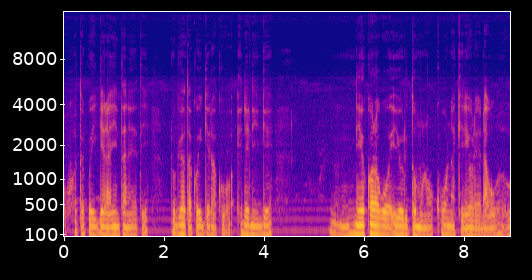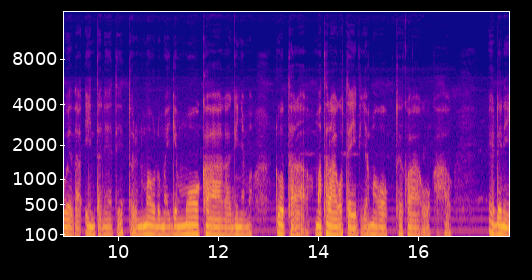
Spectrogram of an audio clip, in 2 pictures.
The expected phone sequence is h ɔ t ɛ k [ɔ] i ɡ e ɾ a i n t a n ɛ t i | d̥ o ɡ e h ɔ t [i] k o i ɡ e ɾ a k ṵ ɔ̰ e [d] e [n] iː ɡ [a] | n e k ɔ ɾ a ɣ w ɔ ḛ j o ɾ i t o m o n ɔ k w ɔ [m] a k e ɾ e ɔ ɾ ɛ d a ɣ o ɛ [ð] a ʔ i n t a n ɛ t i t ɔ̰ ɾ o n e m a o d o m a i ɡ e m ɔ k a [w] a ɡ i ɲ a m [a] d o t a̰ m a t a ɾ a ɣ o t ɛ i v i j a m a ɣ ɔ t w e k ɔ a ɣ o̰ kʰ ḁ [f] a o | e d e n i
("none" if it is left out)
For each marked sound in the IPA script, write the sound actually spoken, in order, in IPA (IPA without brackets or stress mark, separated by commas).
o, a, d, n, e, n, ð, ɣ, a, h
